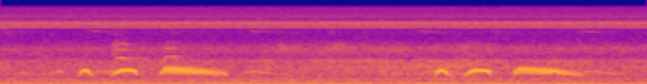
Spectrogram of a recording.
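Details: Spotted dove in training, a young bird learning to sing: two brief coos and a longer wavering coo, the phrase given twice about two seconds apart, over a constant high hum.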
